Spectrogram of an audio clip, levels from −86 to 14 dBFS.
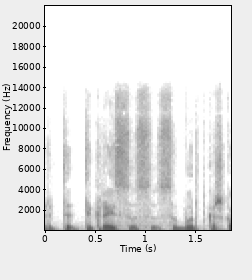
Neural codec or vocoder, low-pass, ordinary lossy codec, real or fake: none; 14.4 kHz; AAC, 48 kbps; real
